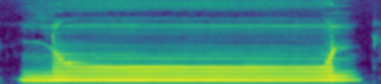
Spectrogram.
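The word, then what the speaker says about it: نون: এরপরে হলো নুন।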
